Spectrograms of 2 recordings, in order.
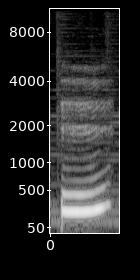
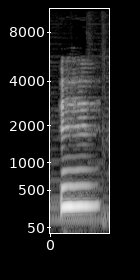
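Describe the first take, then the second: First: The pitch rises from middle to high. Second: The pitch stays high and level.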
